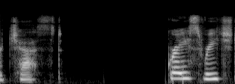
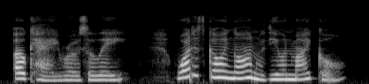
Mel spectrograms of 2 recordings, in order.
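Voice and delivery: plain reading voice

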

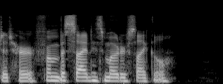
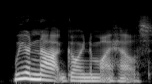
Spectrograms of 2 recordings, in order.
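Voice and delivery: ordinary delivery

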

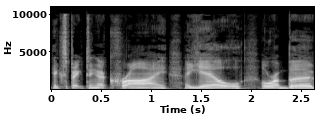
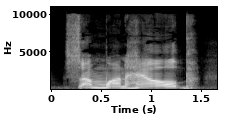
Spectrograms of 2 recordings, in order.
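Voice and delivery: very high-pitched groaning, pleading tone; 11 semitones higher than usual. A girl whose baby sister is inside calls out, groaned. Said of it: "she groaned".

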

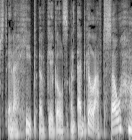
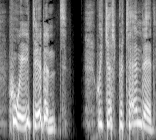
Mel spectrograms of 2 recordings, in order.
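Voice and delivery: very high, shrill, drawn-out screech; 4 dB louder than usual. Reading a girl answering while secretly spooning soap onto cereal, screeched. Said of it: "screeched Elsie".

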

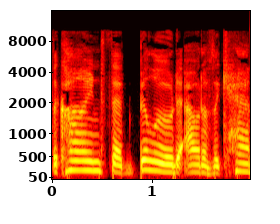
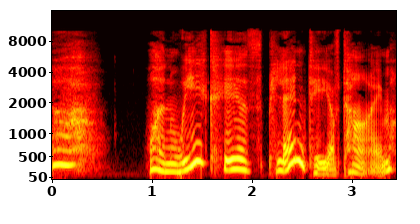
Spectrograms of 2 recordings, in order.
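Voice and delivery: high, sing-song, strained forced cheer; 5 semitones higher than usual. Pressed to finish the work in one week, he answers forcing a smile. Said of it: "forcing a smile".

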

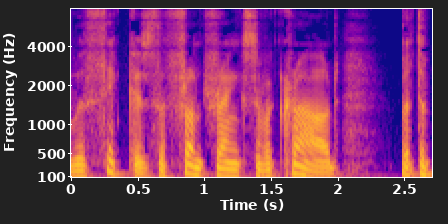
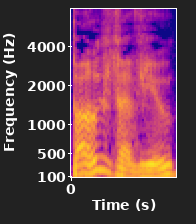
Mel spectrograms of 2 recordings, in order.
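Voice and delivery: amused, laughing delivery. A man answers a woman's marriage suggestion, laughing. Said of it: "laughed Brig".

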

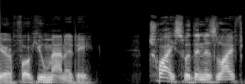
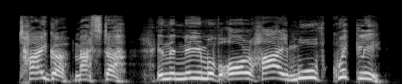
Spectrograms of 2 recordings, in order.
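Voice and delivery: very high-pitched, shrill, harsh shouted cry; 4 dB louder than usual. Reading an adventure, the servant cries a warning to his master, shrill harsh shout. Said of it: "Shrill and harsh, Ram Singh's voice rang out".

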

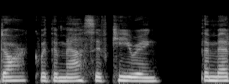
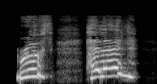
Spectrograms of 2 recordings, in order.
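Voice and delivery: very high desperate screaming; 13 semitones higher, 4 dB louder than usual. A woman at a railing screams to warn the children; desperate scream. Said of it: "she screamed desperately".

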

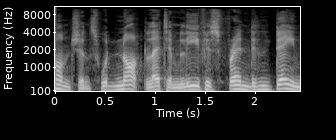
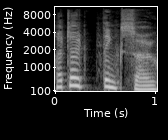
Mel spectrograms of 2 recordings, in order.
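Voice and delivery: very high pitch, doubtful, unconvinced tone; 9 semitones higher than usual. Unsatisfied with his friend's answer, he replies quietly. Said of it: "he said quietly".

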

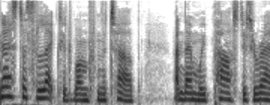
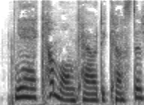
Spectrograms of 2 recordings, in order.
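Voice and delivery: ordinary delivery

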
